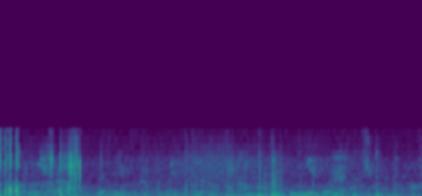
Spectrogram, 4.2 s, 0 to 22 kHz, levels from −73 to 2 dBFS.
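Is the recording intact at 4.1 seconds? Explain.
No. At 4.1 s the speech carries Nellymoser compression damage that runs through the whole clip, likely from the Nellymoser Asao codec Flash once used for microphone input, at what sounds like about 32 kbps. That codec spends a fixed, small bit budget on short blocks, so quiet bands get no bits and are filled with synthetic noise. The result is a rough, hissy halo around the speech, a smeared, underwater quality, and nothing above 7.7 kHz.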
